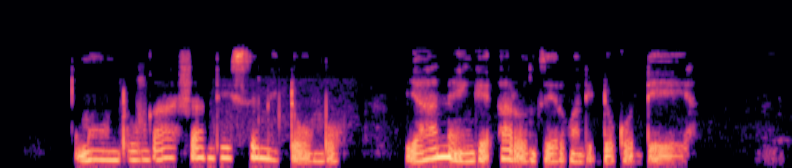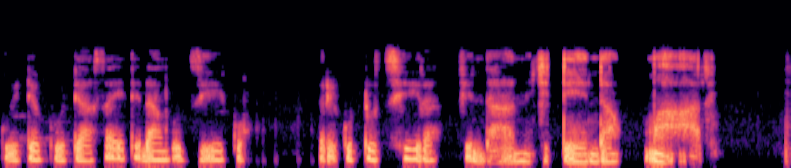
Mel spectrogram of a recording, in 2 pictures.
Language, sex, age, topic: Ndau, male, 36-49, health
